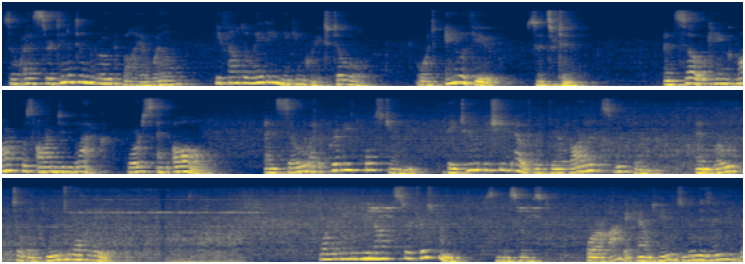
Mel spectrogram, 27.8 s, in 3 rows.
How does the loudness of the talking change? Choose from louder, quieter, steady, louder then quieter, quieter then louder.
steady.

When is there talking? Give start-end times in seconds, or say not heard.
0.0-7.2, 8.2-11.8, 12.6-20.1, 22.5-27.7.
